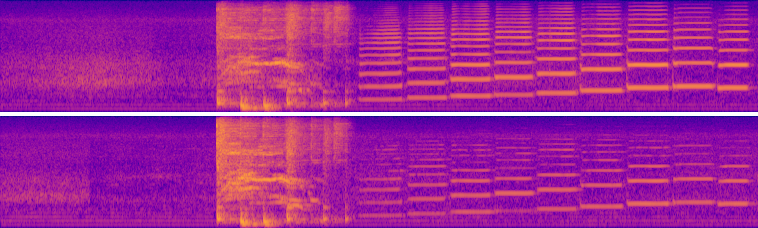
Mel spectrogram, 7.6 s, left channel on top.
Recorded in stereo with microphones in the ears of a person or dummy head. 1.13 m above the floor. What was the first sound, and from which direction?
A scream, 50° right (ahead or behind).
